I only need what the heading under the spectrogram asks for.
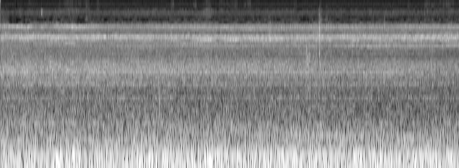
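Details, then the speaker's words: Car after hitting a deer, exhaust damaged: deep, steady, very loud rumble with no knocks or ticks, occasionally cow-like; owner suspects an exhaust leak, not rubbing. "huh the more I hear the more it sounds like an exhaust leak I'm not sure I know it's not rubbing"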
